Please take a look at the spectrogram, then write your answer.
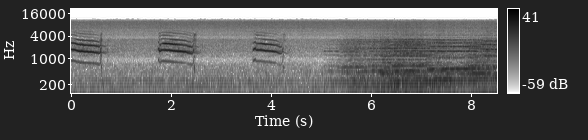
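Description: In a 1965 French radio drama, a cat gives three loud, drawn-out meows spaced a couple of seconds apart, followed by a swelling bed of music.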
